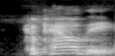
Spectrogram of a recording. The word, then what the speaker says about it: Capaldi: Capaldi, and I found out that's how you pronounce his name, not Capaldi, because we do the short A thing here in the States, was wonderfully brilliant.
